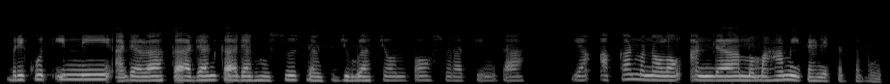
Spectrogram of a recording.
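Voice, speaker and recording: Calm woman reading a self-help audiobook. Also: medium pitch, creaky, muffled recording. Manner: calm, measured reading that drops soft and quiet on short list words. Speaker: audiobook reader.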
